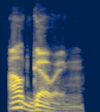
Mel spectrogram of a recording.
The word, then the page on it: outgoing: British English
